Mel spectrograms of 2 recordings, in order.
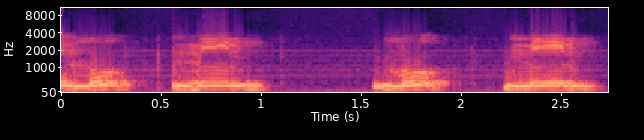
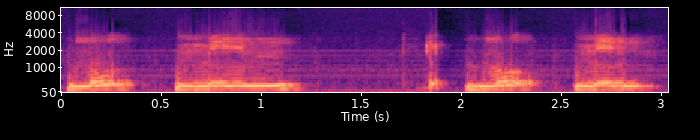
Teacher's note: جیسے مثال دیکھ لیتے ہیں، جیسے مؤمن، مؤمن، اب مین کے بعد جو حمزہ ہے تو حمزہ میں کیا ہوگا، مؤمن، مؤمن، حمزہ کی آواز بلند ہو رہی ہے، اس کو کہتے ہیں جہر۔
